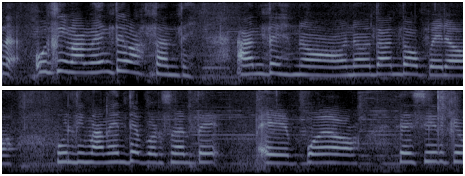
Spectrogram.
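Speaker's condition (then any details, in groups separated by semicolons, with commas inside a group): Cerebral palsy; motor disorder, all four limbs, from birth, premature; 14 years old, not independent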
